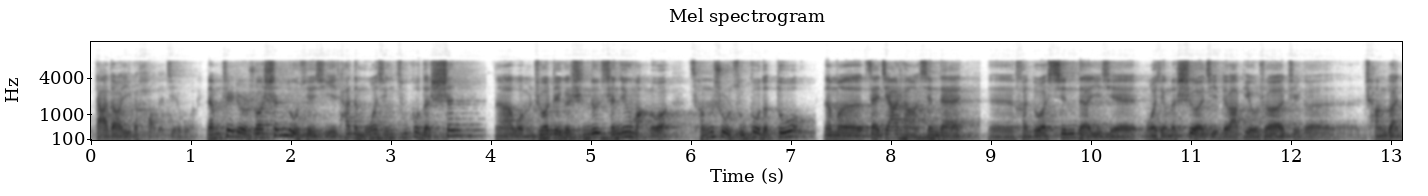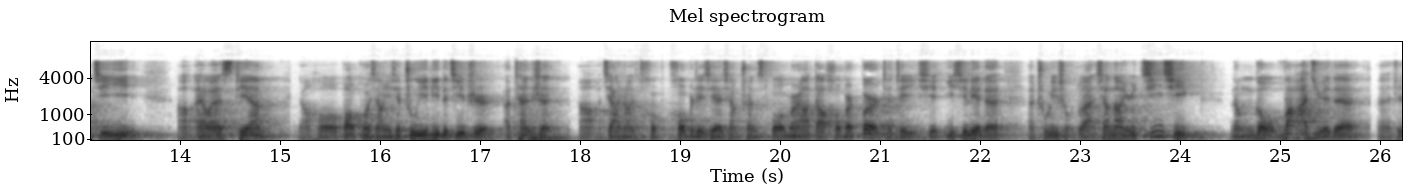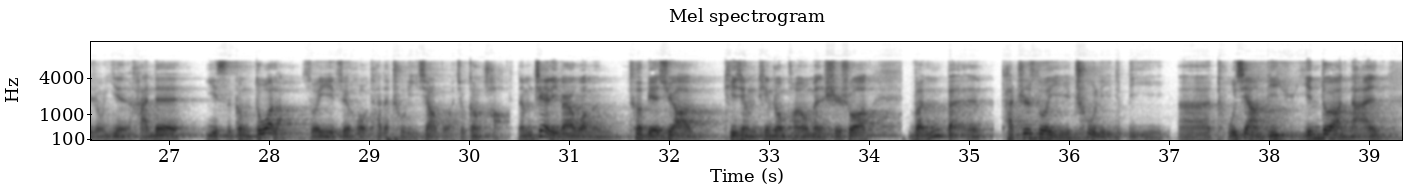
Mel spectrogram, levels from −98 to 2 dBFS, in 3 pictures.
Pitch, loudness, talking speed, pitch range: 105 Hz, -19 LUFS, 325 characters per minute, 90-125 Hz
